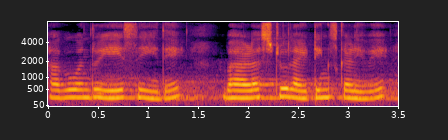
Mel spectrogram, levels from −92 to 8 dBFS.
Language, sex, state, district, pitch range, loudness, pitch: Kannada, female, Karnataka, Bidar, 225-240 Hz, -13 LUFS, 235 Hz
